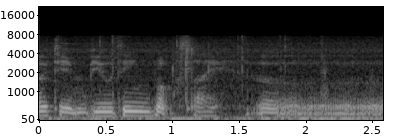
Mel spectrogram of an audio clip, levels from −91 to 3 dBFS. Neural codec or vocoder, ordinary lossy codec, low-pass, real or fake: none; none; none; real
